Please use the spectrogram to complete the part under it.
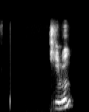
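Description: A woman says a short word over an online call.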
